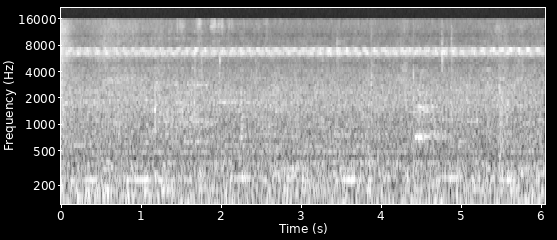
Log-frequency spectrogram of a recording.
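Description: A paintbrush dabs and brushes softly on paper.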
